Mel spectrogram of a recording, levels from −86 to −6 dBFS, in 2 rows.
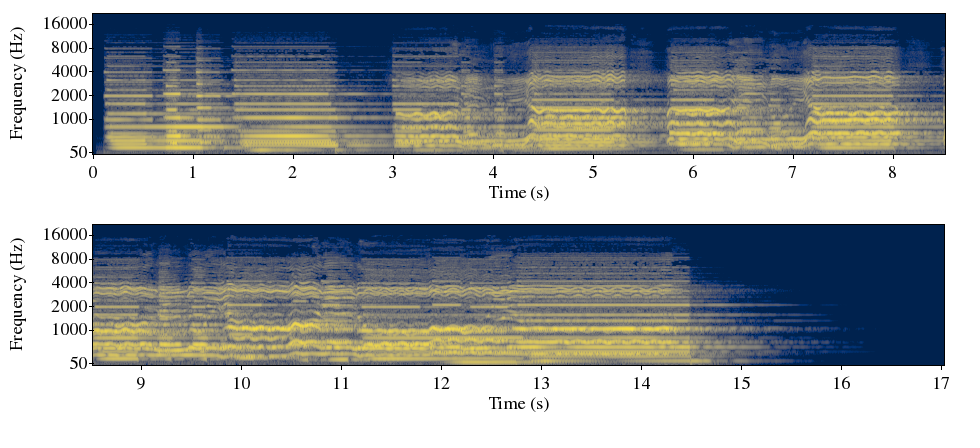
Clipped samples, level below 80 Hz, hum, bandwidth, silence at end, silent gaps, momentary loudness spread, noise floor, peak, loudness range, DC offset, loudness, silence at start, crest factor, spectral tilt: under 0.1%; -56 dBFS; none; 15 kHz; 2.1 s; none; 9 LU; under -90 dBFS; -2 dBFS; 4 LU; under 0.1%; -15 LUFS; 0.1 s; 14 dB; -4.5 dB/octave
